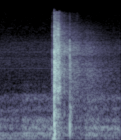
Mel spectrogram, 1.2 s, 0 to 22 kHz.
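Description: A rifle suppressed with a Centurion silencer fires 147 grain Minuteman Munitions, giving one sharp muffled crack with a quick second impact shortly after, and no voices.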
